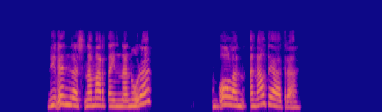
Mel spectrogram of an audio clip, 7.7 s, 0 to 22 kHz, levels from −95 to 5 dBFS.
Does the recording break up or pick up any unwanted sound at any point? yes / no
no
